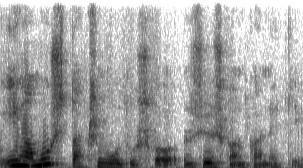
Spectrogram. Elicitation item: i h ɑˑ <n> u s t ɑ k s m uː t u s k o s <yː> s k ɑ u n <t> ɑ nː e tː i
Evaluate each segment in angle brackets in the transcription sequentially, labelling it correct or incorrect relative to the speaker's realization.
incorrect: m, correct, incorrect: k

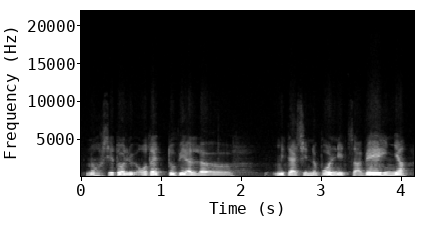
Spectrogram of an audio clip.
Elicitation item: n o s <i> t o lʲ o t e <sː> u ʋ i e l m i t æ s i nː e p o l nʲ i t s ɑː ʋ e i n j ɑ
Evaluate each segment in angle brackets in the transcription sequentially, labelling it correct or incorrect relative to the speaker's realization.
correct, incorrect: tː

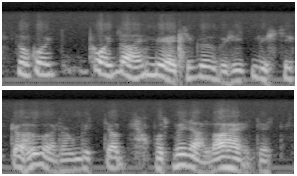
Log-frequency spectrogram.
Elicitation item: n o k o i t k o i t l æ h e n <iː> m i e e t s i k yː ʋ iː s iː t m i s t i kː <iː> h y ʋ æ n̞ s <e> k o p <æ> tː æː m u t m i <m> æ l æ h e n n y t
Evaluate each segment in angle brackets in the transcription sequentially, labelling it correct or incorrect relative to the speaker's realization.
incorrect: i, incorrect: æː, incorrect: æ, incorrect: i, incorrect: n

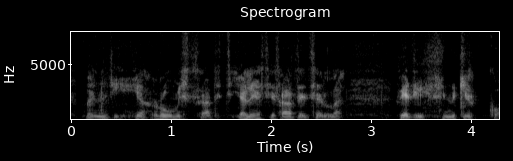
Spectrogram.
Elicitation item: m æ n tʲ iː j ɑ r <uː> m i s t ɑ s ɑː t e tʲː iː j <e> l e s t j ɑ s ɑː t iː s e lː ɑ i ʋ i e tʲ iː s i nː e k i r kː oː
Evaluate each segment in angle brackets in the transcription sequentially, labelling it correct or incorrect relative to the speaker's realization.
correct, incorrect: æ

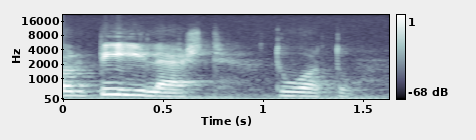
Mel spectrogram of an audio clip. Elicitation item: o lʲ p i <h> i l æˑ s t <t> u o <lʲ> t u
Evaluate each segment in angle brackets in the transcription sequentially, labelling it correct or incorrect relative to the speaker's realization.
correct, correct, incorrect: none

